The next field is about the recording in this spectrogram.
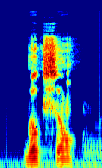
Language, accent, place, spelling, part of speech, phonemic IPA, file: French, France, Lyon, boxon, noun, /bɔk.sɔ̃/, LL-Q150 (fra)-boxon.wav
- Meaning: whorehouse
